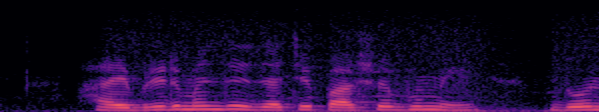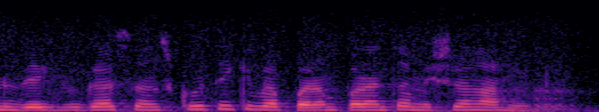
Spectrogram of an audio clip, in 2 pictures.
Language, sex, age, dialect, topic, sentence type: Marathi, female, 18-24, Northern Konkan, banking, statement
